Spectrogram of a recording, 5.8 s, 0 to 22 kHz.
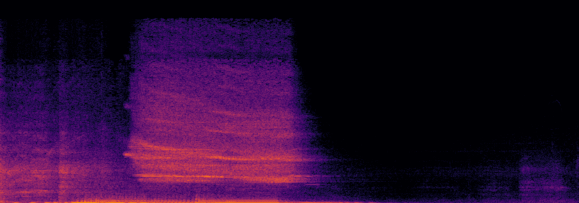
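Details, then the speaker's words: Mazda FD RX-7 first start after sitting about three months during an interior restoration; it catches with a loud piercing squeal for about two seconds, then stops. A seized air/AC pump caused the squeal and was unplugged to run. "that sounds like a belt squeal all right that sounded like possibly a bad belt or something that was sitting here so let me check on that for a second a few moments later so I found the problem and it was just the air conditioning pump"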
